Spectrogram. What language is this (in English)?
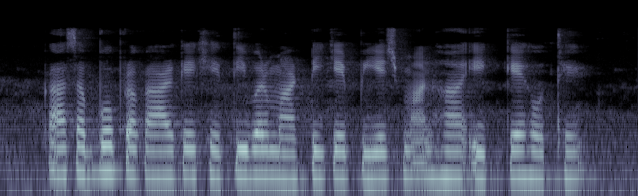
Chhattisgarhi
